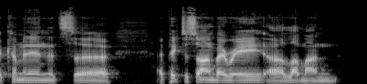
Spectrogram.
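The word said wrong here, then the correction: LaMontagne: How do you pronounce that? – La Montagne. We're kicking it off strong. La Montagne, I believe, is how you say it.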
